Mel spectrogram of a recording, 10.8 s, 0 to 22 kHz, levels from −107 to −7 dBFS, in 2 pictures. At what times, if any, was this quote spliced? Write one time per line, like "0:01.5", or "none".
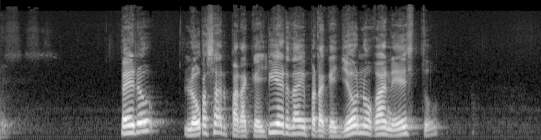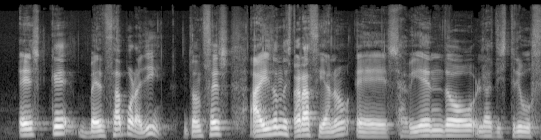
0:02.0
0:02.7
0:07.2
0:08.3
